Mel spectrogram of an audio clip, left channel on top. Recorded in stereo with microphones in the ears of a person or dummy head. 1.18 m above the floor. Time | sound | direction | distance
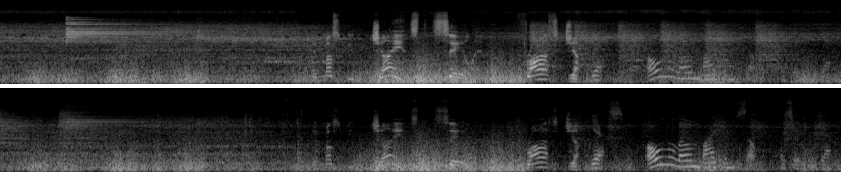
0.7 | a chime | 75° left (ahead or behind) | ?
3.1 | a man speaking | 65° left (ahead or behind) | ?
5.9 | a woman speaking | 65° right (ahead or behind) | ?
